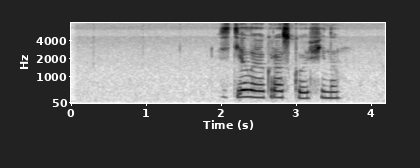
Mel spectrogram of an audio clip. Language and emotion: Russian, neutral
